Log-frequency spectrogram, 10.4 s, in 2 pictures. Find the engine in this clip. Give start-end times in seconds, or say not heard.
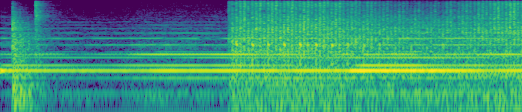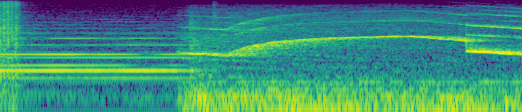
2.2-5.5.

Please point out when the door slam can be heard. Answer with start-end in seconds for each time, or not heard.
0.1-0.5, 7.1-7.5.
